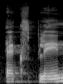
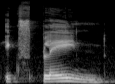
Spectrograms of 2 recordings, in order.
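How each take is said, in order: First: The stress is on the first syllable. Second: The stress is on the second syllable. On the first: The speaker calls it wrong. "Explain नहीं होता" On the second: The speaker calls it right. "Spleen पर stress आएगा"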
